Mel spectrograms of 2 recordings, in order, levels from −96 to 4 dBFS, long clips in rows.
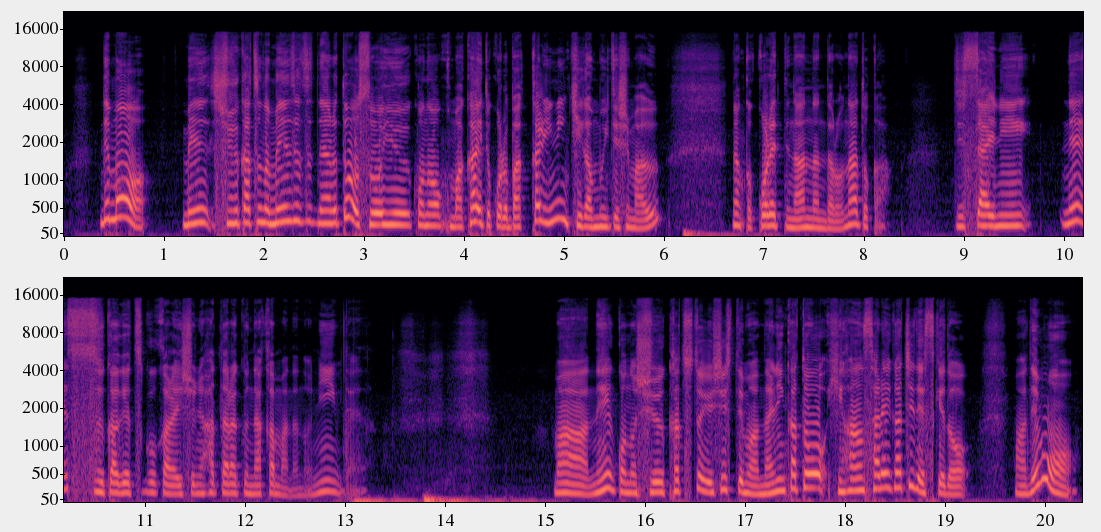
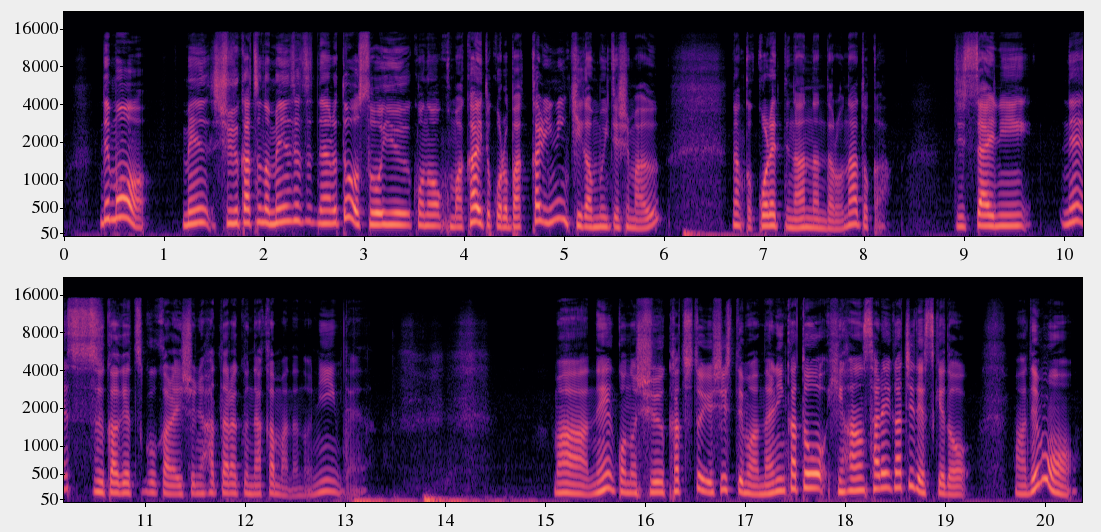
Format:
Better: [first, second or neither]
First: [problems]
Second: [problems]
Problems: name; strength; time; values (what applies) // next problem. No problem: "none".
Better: second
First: distortion; slight; 10 dB below the speech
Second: none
